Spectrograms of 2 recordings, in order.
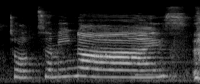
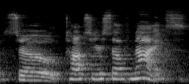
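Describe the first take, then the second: First: High, drawn-out playful croon; playful drawl. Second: Said in the usual way. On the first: Pretend. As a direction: stretch it out high, teasingly. Playful echo of her advice.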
